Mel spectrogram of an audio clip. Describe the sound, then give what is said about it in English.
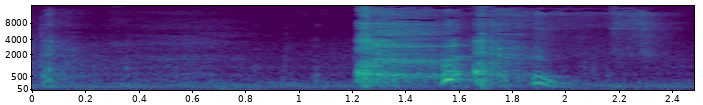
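A burst of harsh, raspy coughing from a person who has been smoking from bongs, several rough coughs in quick succession after a quiet moment, trailing off into a wheezy throat-clearing. “See, the bongs make me cough now and everything.”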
